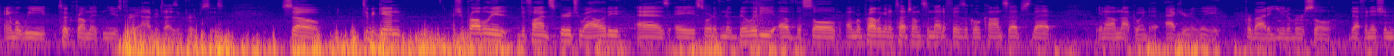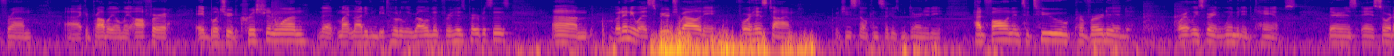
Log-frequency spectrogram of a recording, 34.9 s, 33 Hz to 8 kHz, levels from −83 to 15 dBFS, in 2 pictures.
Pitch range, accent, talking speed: 95-125 Hz, American, 165 wpm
